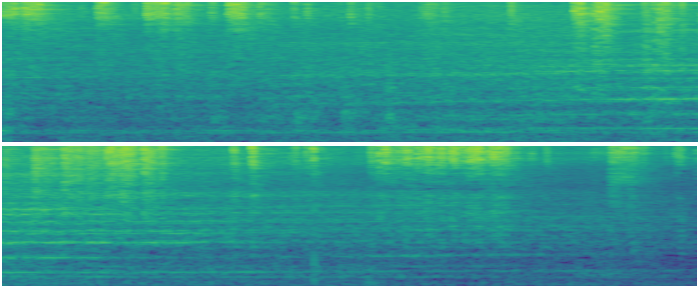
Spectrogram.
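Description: Electric multiple-unit passenger train running along the track and away: the wheels rattle and hiss on the rails, with thin whining tones over them, and the sound fades near the end.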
